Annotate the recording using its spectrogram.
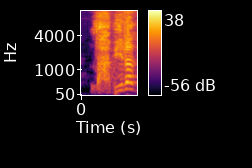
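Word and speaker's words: נביא: 여러분, 선지자를 히브리어 말로 나비라 그래요. 나비. 우리가 나비야 나비야, 그 나비처럼 발음이 똑같아요.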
